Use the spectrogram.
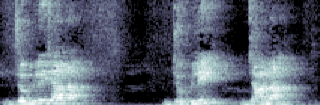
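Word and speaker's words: Ljubljana: Slovakia and Slovenia की जुबली जाना, ठीक है। वो इसे लिखियो, पर उसकी प्रोनाउंसिएशन जुबली होती है।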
